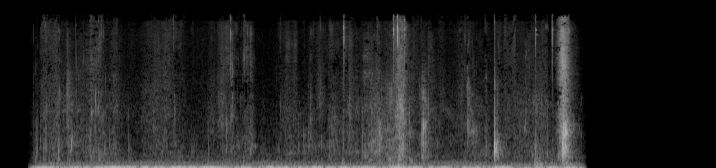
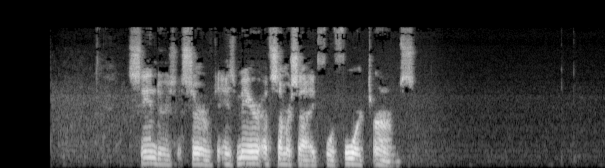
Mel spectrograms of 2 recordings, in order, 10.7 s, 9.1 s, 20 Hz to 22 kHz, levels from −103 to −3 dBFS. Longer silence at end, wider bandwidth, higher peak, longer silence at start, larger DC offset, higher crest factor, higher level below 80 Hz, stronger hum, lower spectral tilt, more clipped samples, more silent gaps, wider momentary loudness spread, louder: second, 2 s vs 2.9 s; first, 15 kHz vs 11.5 kHz; second, -10 dBFS vs -2 dBFS; second, 0.45 s vs 1.95 s; neither; first, 30 dB vs 20 dB; first, -44 dBFS vs -68 dBFS; neither; about the same, -2.5 dB/octave vs -3 dB/octave; neither; neither; first, 18 LU vs 9 LU; second, -45 LUFS vs -18 LUFS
